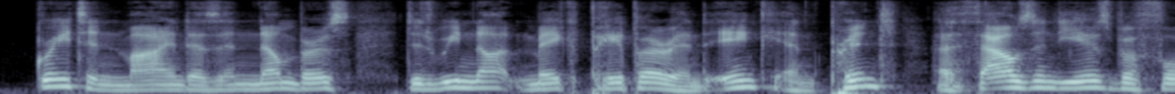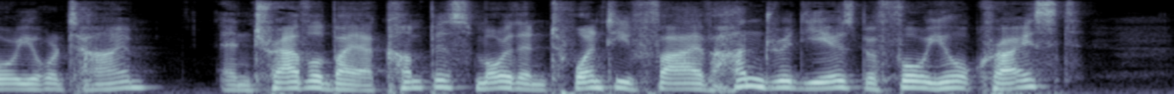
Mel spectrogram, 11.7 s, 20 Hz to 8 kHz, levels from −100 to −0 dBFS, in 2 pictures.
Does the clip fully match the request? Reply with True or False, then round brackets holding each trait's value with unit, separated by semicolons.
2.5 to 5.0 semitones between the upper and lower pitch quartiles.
True (4.2 semitones)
